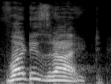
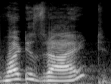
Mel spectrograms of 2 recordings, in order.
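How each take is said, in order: No difference in how they are said.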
